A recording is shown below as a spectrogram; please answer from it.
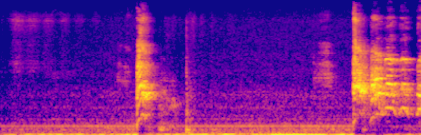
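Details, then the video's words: Small dog, a Japanese Chin, lets out two sharp barks about three seconds apart, the second harsher and longer, against a steady low background hum. "Japanese chin is barking Японский хин лает"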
